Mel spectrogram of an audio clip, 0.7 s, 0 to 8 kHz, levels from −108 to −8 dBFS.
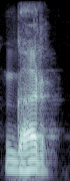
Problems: none marked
